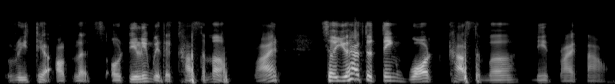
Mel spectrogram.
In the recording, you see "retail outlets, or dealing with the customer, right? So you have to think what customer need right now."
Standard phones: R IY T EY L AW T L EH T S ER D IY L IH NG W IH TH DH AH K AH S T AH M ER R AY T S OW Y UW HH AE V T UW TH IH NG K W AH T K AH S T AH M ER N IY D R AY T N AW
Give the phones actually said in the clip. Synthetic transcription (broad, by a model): R IY T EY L AW T L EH T S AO D IY L IH NG W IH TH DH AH K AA S T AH M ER R AY T S OW Y UW HH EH F T UW T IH NG K W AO T K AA S T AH M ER N IY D R AY T N AW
